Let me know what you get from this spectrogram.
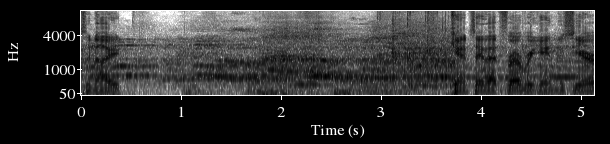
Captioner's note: people shouting in the crowd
